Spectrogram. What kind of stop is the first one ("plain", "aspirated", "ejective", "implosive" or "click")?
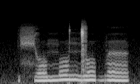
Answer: click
